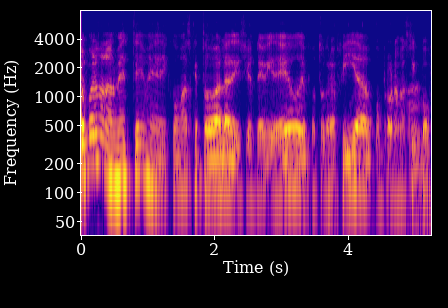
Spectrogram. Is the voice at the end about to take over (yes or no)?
no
